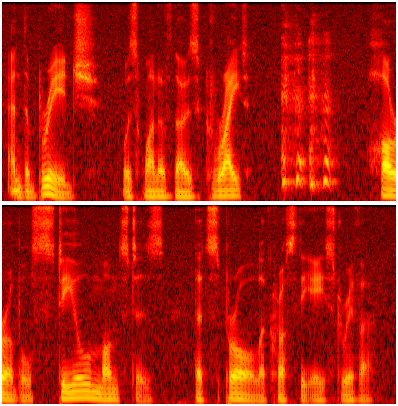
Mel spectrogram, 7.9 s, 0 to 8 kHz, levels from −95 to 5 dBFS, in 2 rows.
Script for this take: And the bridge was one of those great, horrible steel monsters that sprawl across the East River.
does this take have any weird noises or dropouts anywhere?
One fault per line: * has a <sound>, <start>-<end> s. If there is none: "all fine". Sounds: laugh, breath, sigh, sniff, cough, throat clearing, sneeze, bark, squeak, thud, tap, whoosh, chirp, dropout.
* has a cough, 2.8-3.4 s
